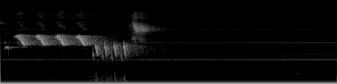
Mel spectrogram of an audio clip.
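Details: Common nightingale singing: a quick series of high, clear whistled notes, then a fast dry rattling trill that ends in a rising squeaky note, followed by quiet.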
